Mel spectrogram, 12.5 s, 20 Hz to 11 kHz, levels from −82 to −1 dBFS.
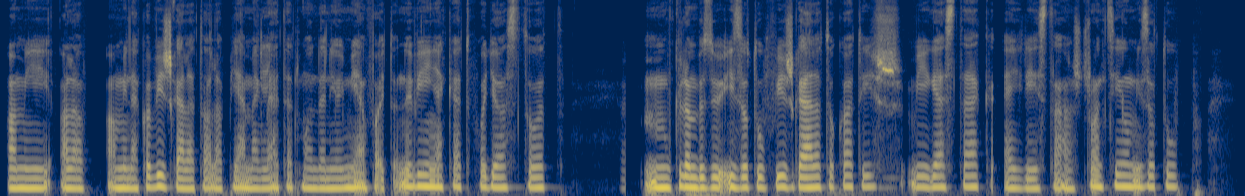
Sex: female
